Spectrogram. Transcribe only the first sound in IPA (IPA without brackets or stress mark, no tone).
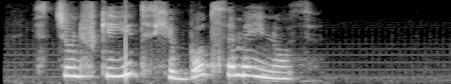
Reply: θ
